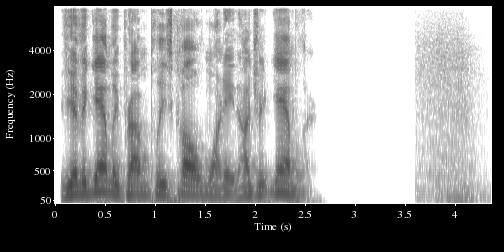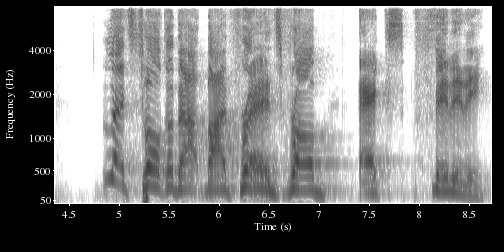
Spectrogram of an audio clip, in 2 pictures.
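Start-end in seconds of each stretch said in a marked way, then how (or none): 4.8-8.7 ad read. Acted. Ad read intro.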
